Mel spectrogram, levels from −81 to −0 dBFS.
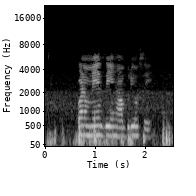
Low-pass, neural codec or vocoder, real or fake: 7.2 kHz; none; real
